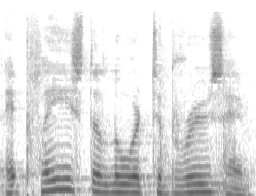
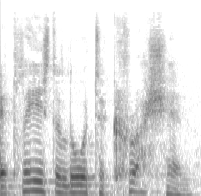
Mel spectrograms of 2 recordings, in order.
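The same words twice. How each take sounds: First: Slow, solemn reading of "It pleased the Lord to bruise him."; scripture reading. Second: Said in the usual way. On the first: Acted. Preacher reading Isaiah to the church, slow and solemn. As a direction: read it slowly like holy writ.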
